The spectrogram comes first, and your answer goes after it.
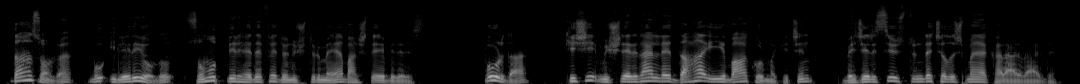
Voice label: turkish e-learning

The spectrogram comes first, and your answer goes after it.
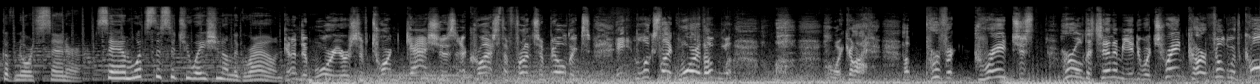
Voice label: english american video games

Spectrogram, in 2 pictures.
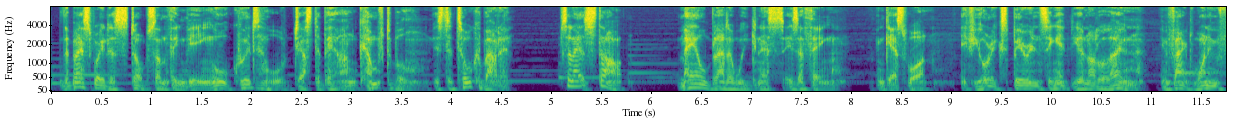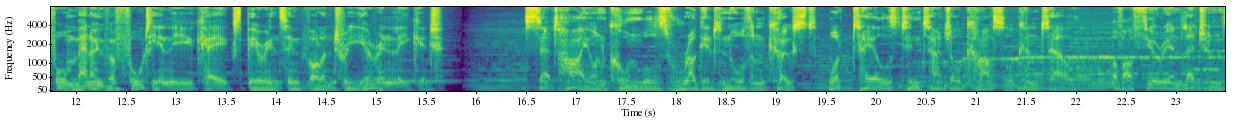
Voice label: english british others

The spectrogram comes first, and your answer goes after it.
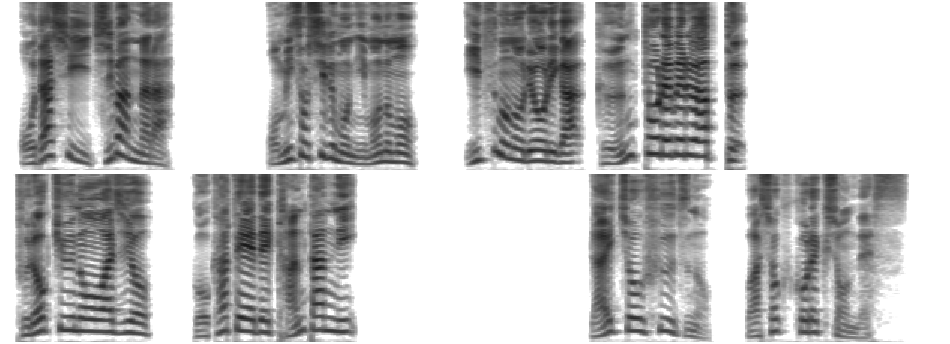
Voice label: japanese promos

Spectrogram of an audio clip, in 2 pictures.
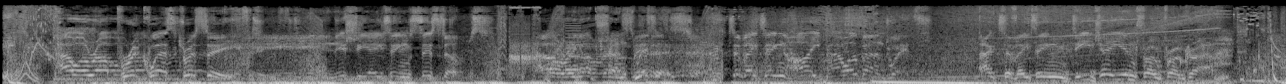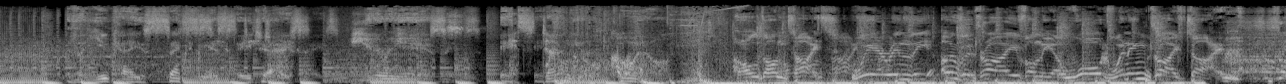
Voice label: english british radio imaging

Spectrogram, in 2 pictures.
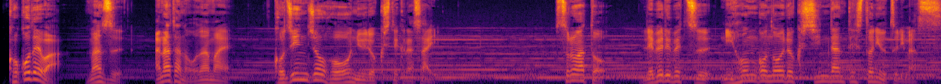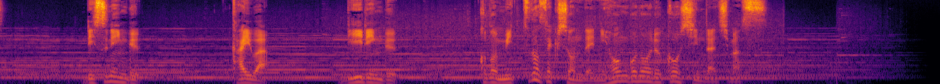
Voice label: japanese e learning

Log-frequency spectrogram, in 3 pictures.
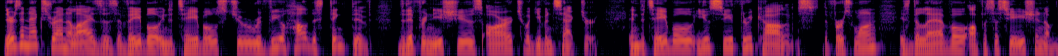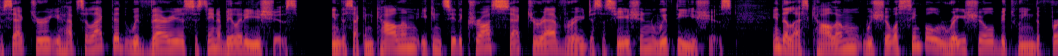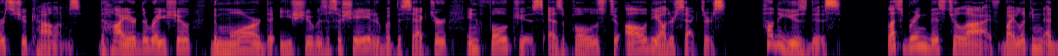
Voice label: english e-learning

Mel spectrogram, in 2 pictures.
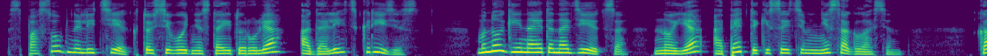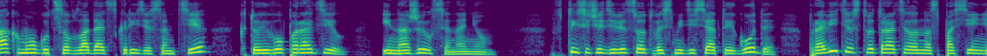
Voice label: russian audiobooks

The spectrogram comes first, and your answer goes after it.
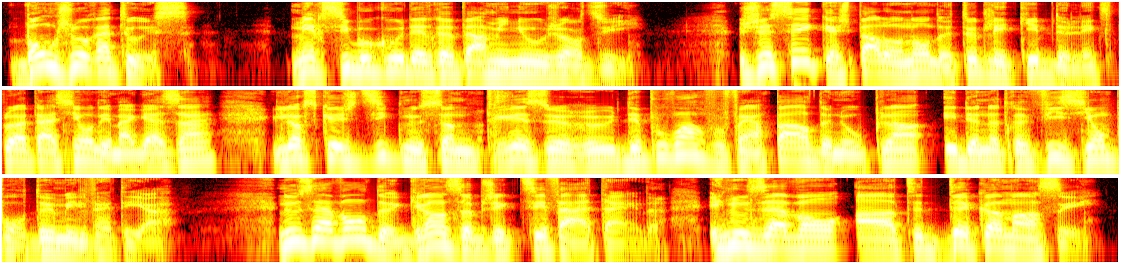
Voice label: french canadian corporate videos

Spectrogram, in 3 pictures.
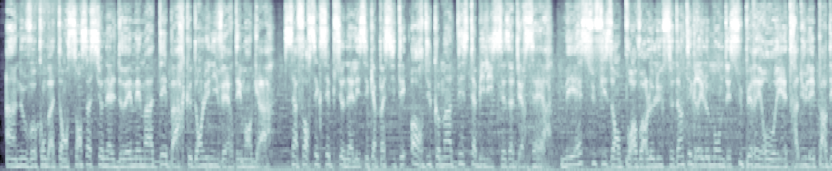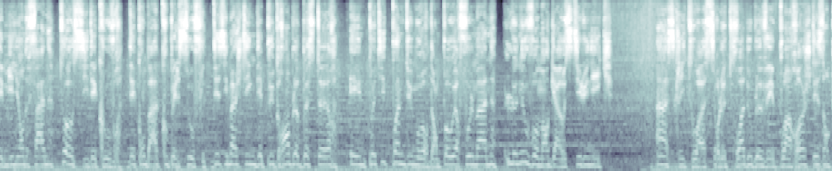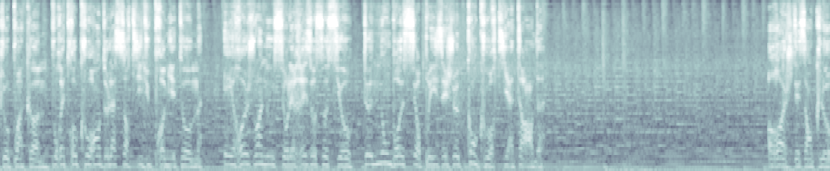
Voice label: french movie trailers

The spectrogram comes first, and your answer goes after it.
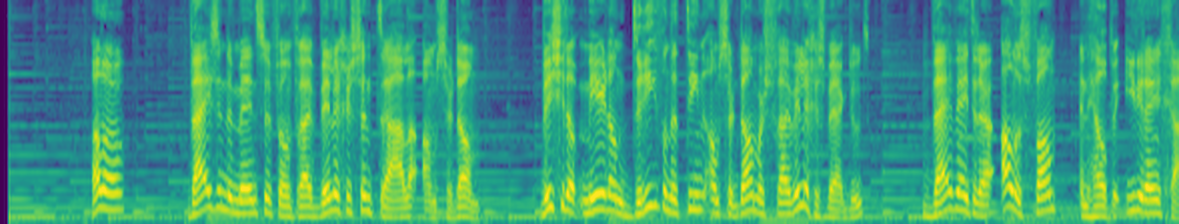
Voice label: dutch narration

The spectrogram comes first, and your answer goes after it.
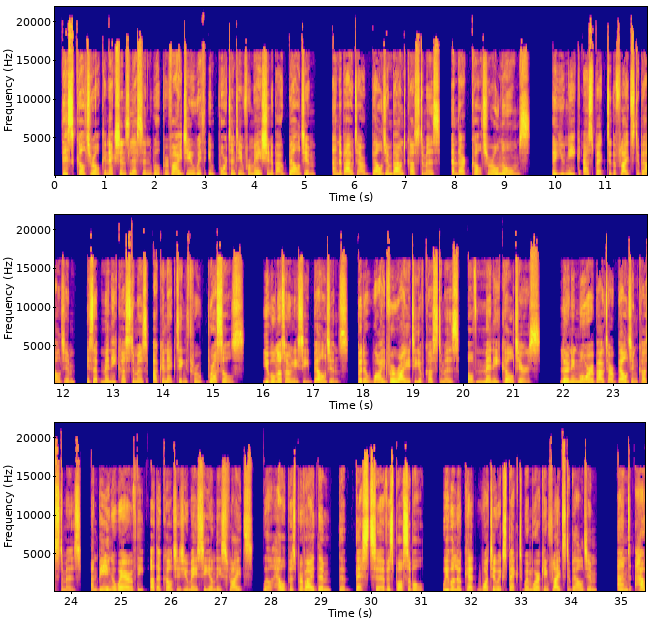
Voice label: english corporate videos

